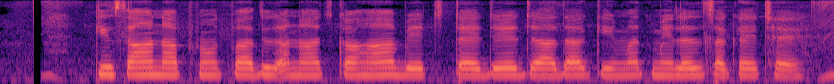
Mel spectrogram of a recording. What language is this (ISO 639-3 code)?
mai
